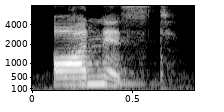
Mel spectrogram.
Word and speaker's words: honest: we not pronounce it as harnessed when we pronounce these this word we say honest so in the beginning of that word a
